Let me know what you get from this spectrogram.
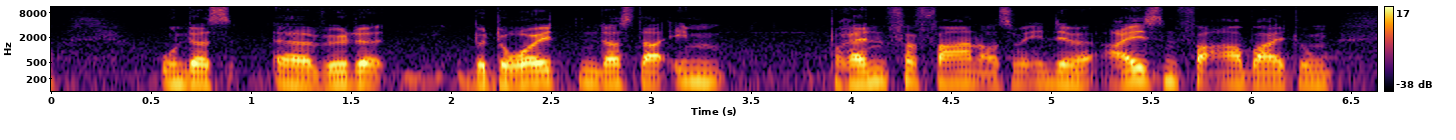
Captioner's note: continues speaking in foreign language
